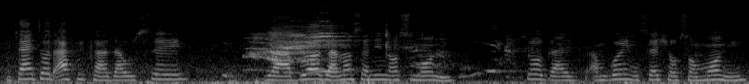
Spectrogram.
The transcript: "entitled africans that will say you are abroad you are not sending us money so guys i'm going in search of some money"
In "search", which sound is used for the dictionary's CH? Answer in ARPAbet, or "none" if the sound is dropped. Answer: SH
